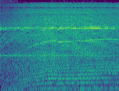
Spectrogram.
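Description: A drone's rotors whir steadily and loudly at close range, a high buzzing whine with a faint upward lift in pitch as it takes off, with no voices.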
